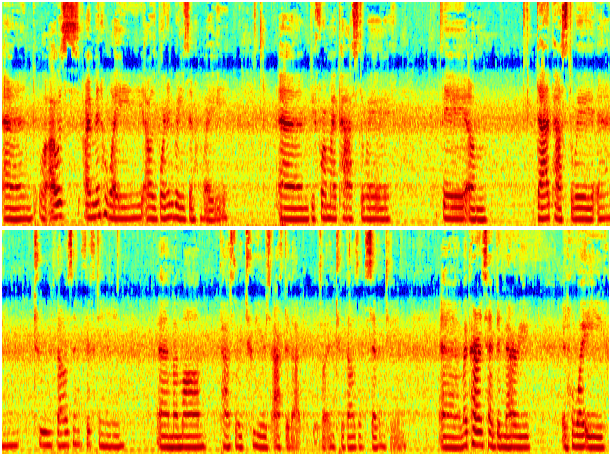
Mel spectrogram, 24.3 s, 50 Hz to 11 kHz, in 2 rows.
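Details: Aphasia in a woman after a stroke on January 8, 2023; initially she had trouble understanding, could not read, could not find words and struggled to remember numbers, and she has since improved greatly.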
